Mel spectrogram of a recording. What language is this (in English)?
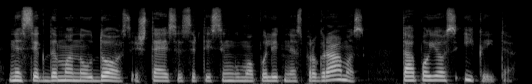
Lithuanian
